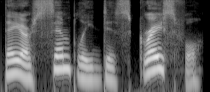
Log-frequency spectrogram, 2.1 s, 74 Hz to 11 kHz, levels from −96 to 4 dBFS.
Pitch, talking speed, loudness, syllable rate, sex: 185 Hz, 115 wpm, -19 LUFS, 4.7 syllables/s, female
